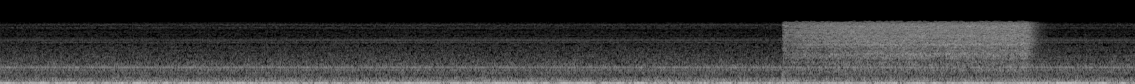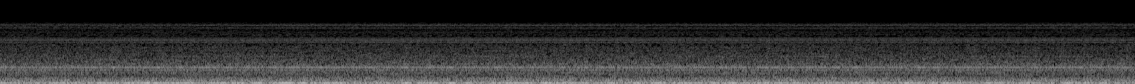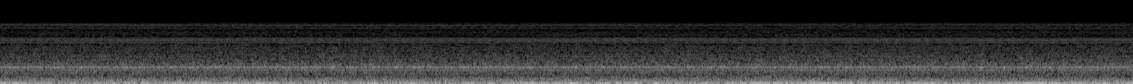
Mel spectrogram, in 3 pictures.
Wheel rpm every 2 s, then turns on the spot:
0, 0, 0, 0, 0, 0, 0, 0, 0, 0, 0, 0, 0, 0, 0, 0, 0.
none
